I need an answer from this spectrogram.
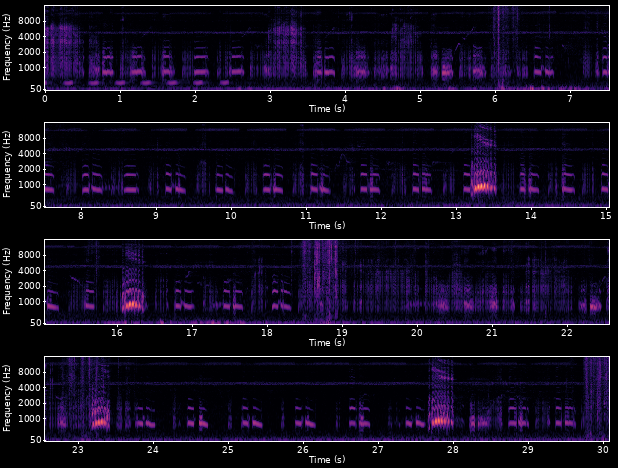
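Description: A bird calling over and over, one short note repeated about three times a second, with a quicker run of lower notes in the first couple of seconds. Several loud, sharp sounds break in, the loudest about halfway through and near the end, over a faint steady high whine.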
